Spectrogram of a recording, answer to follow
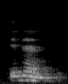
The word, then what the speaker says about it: Aden: Ve Lilith'in aslında Havva'dan önce Adem'in ilk eşi olduğu, Eden diye geçer ama Aden diye telaffuz ediyor Türkçe'de, cennette birlikte yaşadıkları söylenir.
